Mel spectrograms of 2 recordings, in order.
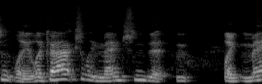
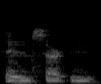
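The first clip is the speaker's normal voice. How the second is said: much lower, softer natural register; low relaxed voice; 11 semitones lower, 7 dB quieter than usual. Shown as a demonstration. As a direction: drop into your deep relaxed register. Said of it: "I talk like this".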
